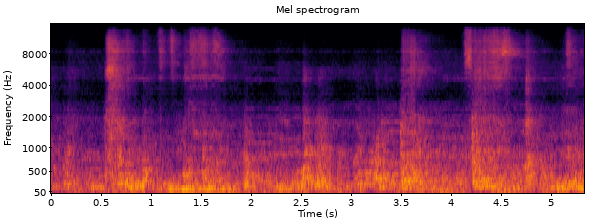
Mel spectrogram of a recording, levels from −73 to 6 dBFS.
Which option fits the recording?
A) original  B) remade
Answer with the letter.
B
